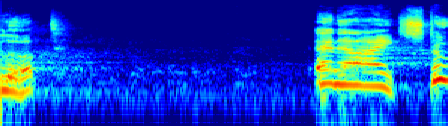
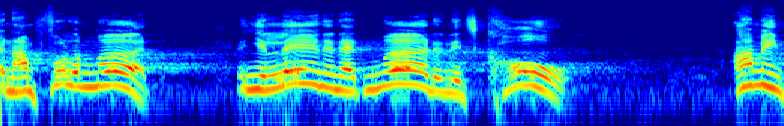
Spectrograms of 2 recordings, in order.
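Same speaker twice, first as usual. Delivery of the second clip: ordinary talk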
